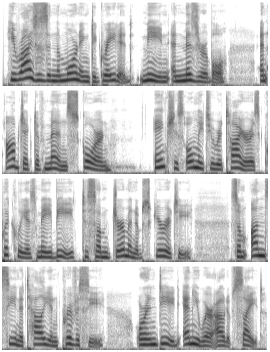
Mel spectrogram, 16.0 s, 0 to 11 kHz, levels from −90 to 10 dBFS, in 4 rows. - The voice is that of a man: No, female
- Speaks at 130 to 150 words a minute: Yes, average, 140 wpm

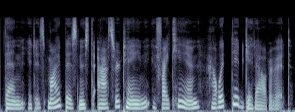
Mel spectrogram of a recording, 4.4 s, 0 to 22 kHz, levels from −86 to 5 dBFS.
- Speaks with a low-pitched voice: No, medium, 160 Hz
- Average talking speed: No, fast, 230 wpm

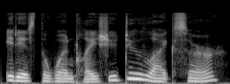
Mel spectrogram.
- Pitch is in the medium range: Yes, medium, 165 Hz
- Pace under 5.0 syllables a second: No, 5.2 syllables/s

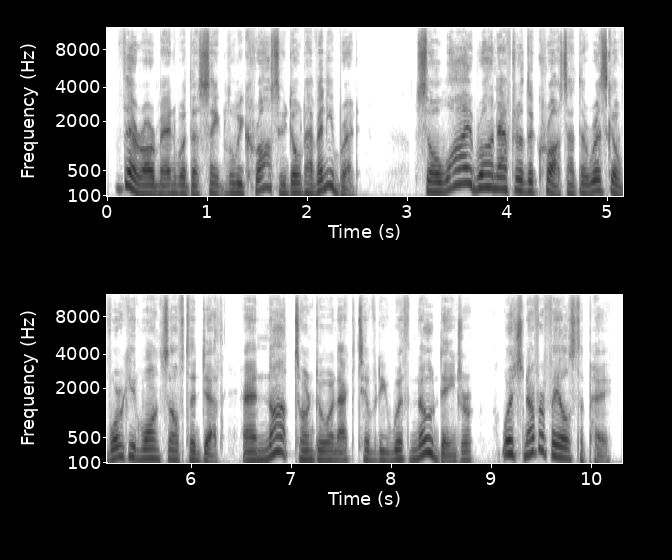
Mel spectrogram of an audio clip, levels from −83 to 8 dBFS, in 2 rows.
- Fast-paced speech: Yes, fast, 240 wpm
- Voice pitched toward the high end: No, medium, 145 Hz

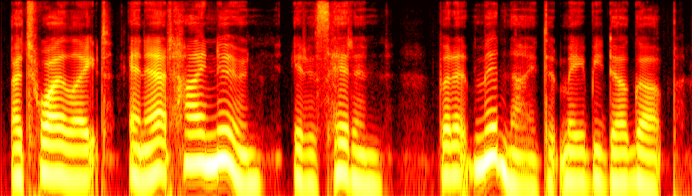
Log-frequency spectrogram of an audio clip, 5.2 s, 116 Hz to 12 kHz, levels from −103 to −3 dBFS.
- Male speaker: No, female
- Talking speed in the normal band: Yes, average, 195 wpm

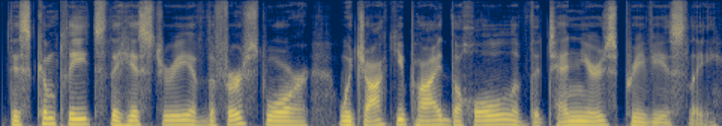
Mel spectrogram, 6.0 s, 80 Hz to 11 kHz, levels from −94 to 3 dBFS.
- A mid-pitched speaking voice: No, low, 110 Hz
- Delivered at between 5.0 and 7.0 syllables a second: No, 4.6 syllables/s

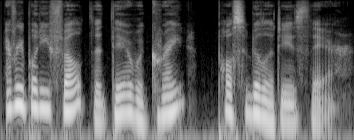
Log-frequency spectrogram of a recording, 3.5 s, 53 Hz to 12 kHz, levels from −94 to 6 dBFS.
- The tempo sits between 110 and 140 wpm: Yes, slow, 135 wpm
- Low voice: No, medium, 145 Hz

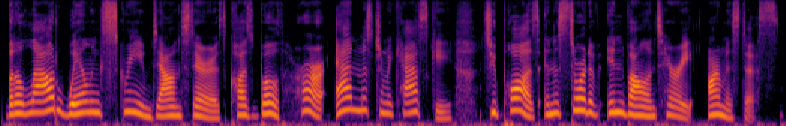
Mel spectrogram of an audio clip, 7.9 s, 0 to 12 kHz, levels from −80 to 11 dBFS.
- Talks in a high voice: Yes, high, 230 Hz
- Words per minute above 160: No, average, 155 wpm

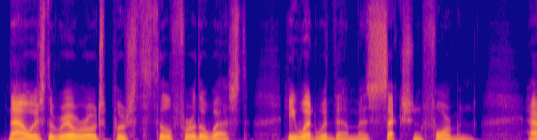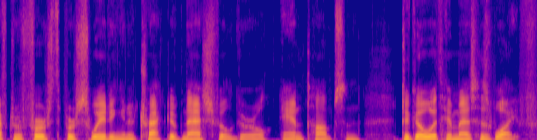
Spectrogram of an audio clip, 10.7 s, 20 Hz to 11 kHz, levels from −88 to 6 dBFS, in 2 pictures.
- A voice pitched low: Yes, low, 105 Hz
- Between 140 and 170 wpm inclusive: Yes, average, 165 wpm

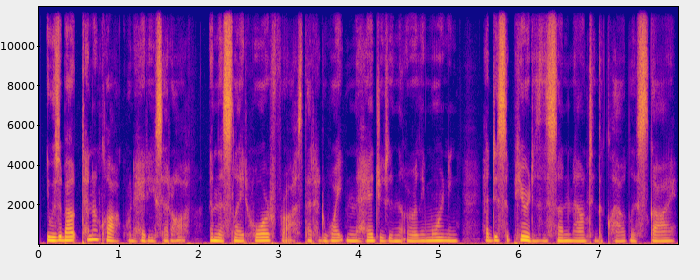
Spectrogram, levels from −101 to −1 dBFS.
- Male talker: No, female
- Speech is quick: Yes, fast, 240 wpm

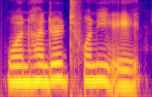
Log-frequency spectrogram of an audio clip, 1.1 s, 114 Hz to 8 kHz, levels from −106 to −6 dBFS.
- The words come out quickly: Yes, fast, 210 wpm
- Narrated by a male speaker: No, female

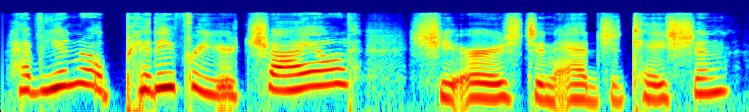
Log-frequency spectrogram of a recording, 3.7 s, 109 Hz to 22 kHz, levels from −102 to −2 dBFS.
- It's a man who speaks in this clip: No, female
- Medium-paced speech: Yes, average, 175 wpm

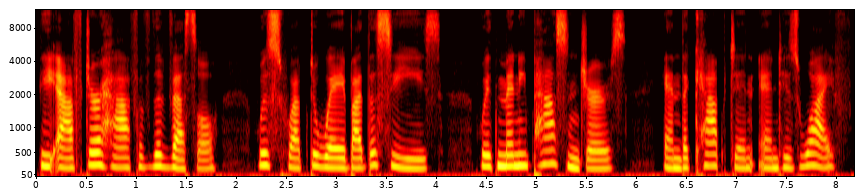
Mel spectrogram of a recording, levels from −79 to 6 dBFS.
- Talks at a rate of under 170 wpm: Yes, average, 155 wpm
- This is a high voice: Yes, high, 205 Hz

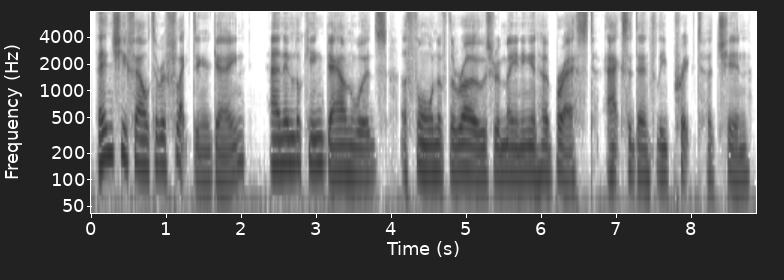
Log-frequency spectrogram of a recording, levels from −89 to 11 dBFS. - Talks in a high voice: No, low, 125 Hz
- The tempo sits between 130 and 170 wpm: Yes, average, 155 wpm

